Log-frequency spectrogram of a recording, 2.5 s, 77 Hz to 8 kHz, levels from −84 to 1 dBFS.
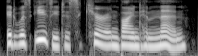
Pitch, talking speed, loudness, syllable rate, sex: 195 Hz, 220 wpm, -16 LUFS, 5.4 syllables/s, female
